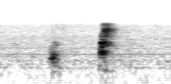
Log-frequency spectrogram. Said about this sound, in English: Otis, what are you barking? Who's out there?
